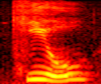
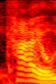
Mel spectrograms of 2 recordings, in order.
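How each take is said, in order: First: The vowel sounds like 'ee'. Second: The vowel sounds like 'eye'. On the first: The speaker calls it wrong. "You don't say" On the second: The speaker calls it right. "you say Kyle"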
